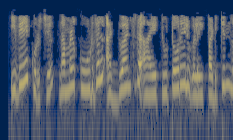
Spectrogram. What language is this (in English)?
Malayalam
